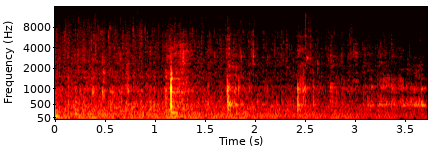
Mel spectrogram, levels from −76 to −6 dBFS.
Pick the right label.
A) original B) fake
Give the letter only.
A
